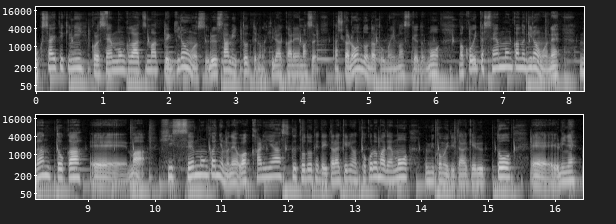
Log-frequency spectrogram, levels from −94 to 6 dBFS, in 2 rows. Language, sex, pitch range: Japanese, male, 105-170 Hz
